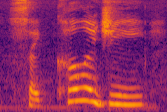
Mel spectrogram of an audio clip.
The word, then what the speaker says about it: psychology: is letter P so the letter P can also be silent in words for example like Res recipe psychology psycho letter P can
